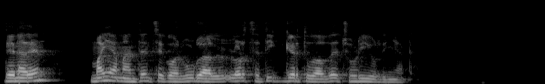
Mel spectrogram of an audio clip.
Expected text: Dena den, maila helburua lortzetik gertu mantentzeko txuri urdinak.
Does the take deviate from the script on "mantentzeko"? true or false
true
